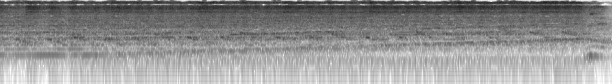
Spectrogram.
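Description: Background music building up, with several layered tones sweeping steadily upward in pitch throughout, breaking off at the very end.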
